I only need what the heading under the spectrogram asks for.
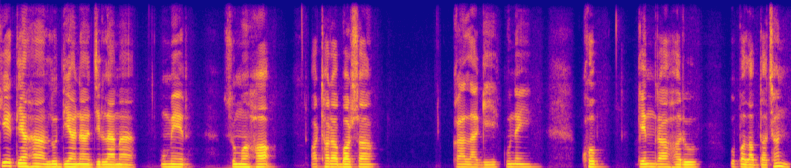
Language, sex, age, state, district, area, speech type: Nepali, male, 18-30, West Bengal, Kalimpong, rural, read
